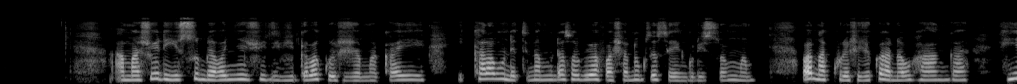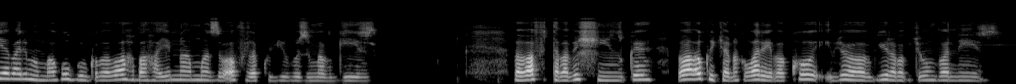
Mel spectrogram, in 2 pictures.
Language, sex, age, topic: Kinyarwanda, female, 25-35, education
